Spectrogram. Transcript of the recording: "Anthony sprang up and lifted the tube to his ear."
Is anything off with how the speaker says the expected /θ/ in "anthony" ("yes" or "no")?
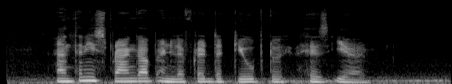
yes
